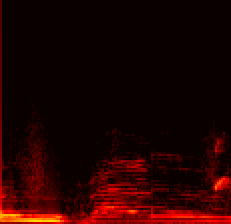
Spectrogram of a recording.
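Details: Domestic cat, called a talking cat, meowing indoors: a short loud steady harmonic note drops off, then a second meow slides upward and holds as a long, drawn-out, slightly falling tone, with a faint high squeak at the end.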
